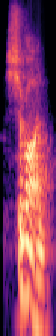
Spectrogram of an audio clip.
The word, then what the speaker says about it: Siobhan: name is spelled um it's irish and most native english speakers have a very hard time saying it it's actually much easier for spanish speakers um so it's just siobhan yeah very easy okay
